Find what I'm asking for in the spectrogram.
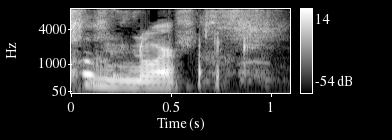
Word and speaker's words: Norfolk: If I pronounce Norfolk, am I pronouncing it wrong? – I'm back. I don't know why my phone would keep locking when I'm, like, anyway. You are pronouncing it the way that it is spelled and the way that I said it before I moved here. But I guess now I say it like the locals. Norfolk.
